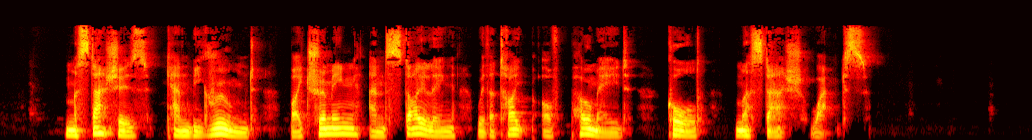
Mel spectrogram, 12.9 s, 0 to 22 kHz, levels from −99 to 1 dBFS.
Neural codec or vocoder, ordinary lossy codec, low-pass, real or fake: autoencoder, 48 kHz, 128 numbers a frame, DAC-VAE, trained on Japanese speech; MP3, 48 kbps; 19.8 kHz; fake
